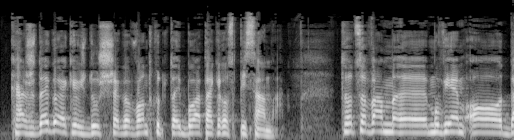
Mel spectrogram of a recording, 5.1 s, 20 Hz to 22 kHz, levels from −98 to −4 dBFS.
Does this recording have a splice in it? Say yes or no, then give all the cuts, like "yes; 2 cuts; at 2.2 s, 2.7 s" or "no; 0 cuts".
no; 0 cuts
